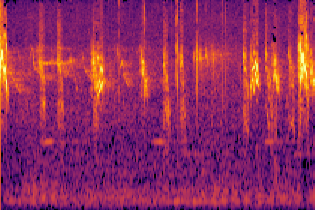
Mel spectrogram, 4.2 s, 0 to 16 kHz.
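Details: Sparrows coming to be fed at Tenmangu shrine, Nakanoshima, 21 June 2020; short bright chirps in scattered bursts, a few per second at the end, with a faint low hum beneath.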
